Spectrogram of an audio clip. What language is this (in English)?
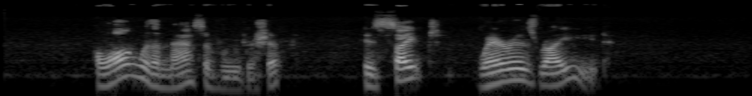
English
